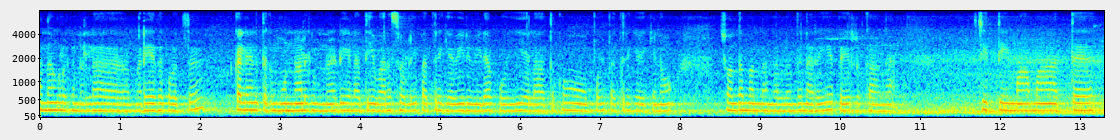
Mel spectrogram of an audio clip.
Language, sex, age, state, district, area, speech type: Tamil, female, 45-60, Tamil Nadu, Perambalur, urban, spontaneous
